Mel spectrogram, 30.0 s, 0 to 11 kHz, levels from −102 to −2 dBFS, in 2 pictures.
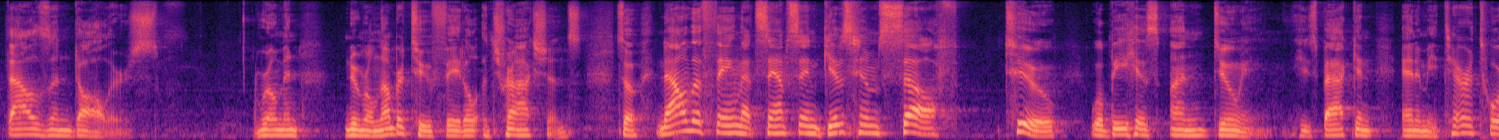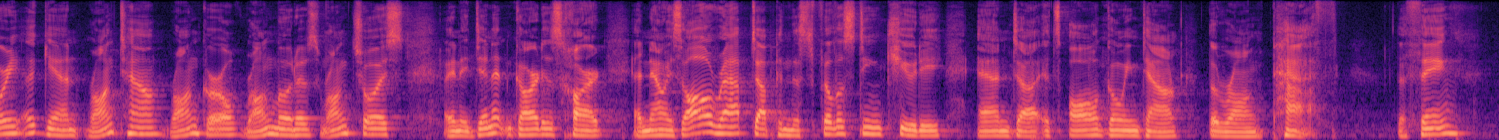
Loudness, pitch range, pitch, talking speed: -25 LUFS, 115-150 Hz, 130 Hz, 125 wpm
